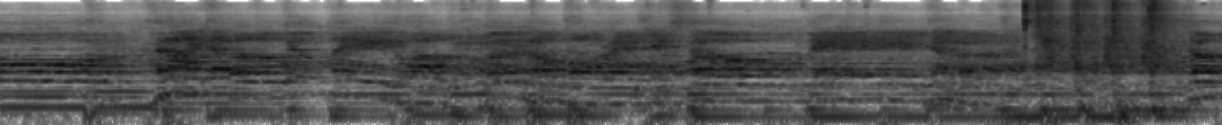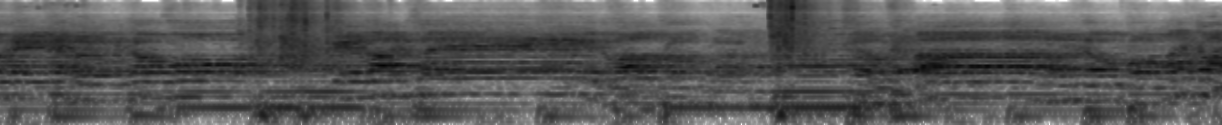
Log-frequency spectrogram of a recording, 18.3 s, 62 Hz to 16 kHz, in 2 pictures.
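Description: Live folk band playing: male voices singing together over acoustic guitar accompaniment. Three brief noisy bursts rise over the music about 8, 11 and 15 seconds in.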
